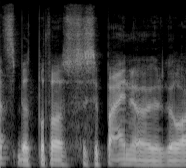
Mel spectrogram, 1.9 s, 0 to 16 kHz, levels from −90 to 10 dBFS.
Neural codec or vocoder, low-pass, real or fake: vocoder, 44.1 kHz, 128 mel bands, Pupu-Vocoder; 14.4 kHz; fake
